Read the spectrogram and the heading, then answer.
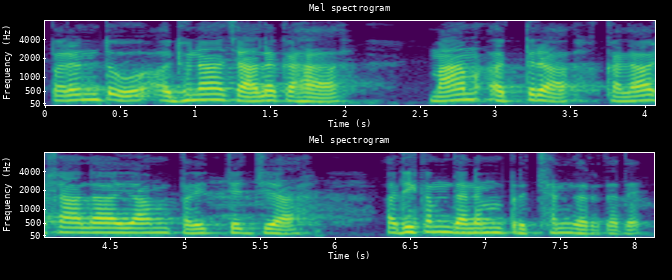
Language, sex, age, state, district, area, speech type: Sanskrit, male, 18-30, Karnataka, Mandya, rural, spontaneous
